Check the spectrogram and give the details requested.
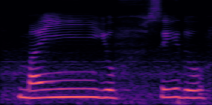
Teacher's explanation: نون ساکن کے بعد یا، دونوں آوازوں کو ملائیں گے. من یفسد، اصل میں ملانے والے اس میں میم کو یا سے ملانا ہے اور نون اس میں سائلنٹ ہو جائے گا.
